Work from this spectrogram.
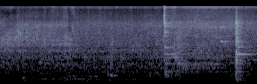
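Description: Marinated meat stirred in a frying pan, a soft steady sizzle with faint scraping of the spoon and two sharp clinks near the end, quiet and close with no talking.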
